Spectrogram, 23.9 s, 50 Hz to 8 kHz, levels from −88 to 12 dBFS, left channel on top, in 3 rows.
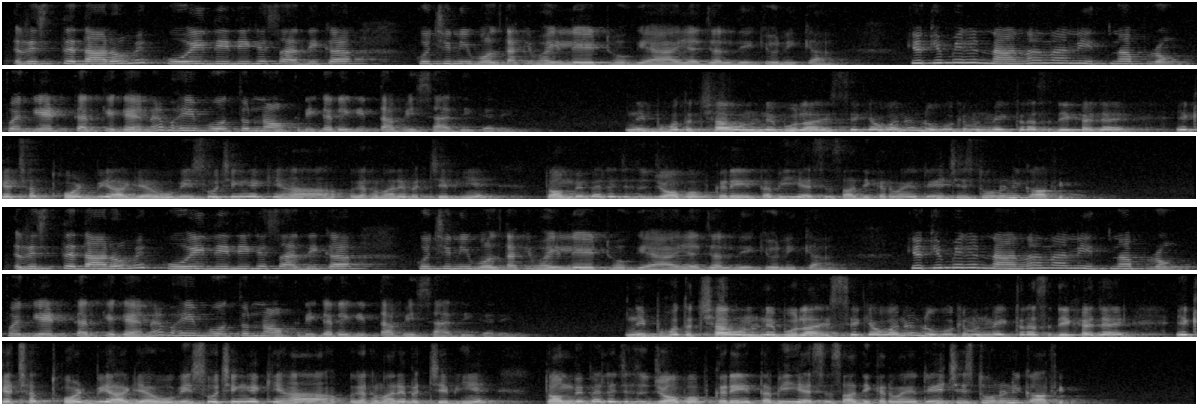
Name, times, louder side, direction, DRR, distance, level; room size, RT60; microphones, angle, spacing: voice 1, 0.1-5.6 6.1-11.5, equal, ahead, 9 dB, 0.6 m, -32 dB
voice 2, 12.1-15.5 15.8-19.2 19.6-23.0, right 2 dB, 50° right, 11 dB, 0.8 m, -25 dB
15.5 x 8.3 x 6.4 m, 0.71 s
head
